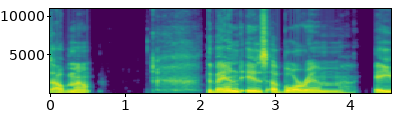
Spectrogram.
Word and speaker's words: Aborym: to check this album out the band is aborm a b o r ym the album is Shifting negative um the way it's spelled out it's shifting uh do negative um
